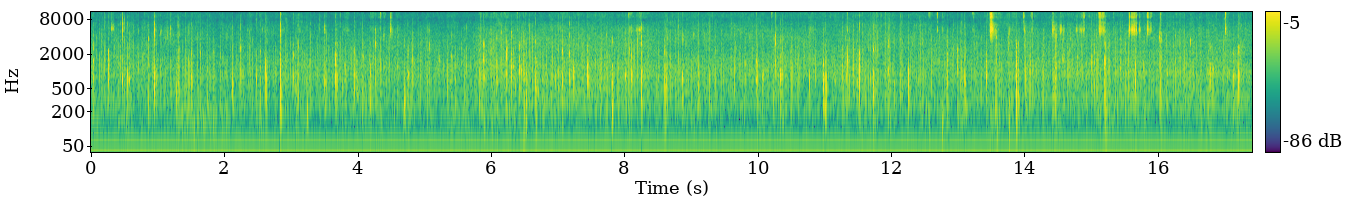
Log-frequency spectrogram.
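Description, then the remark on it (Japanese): Heavy rain pours down steadily in cold weather, a dense, crackling patter of drops hitting a surface, continuous for the whole stretch with a few sharper splats standing out. “雨がうるせえ。”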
